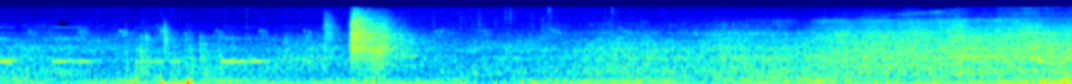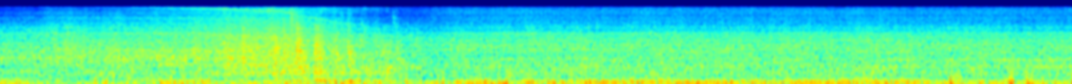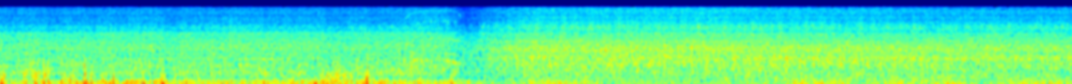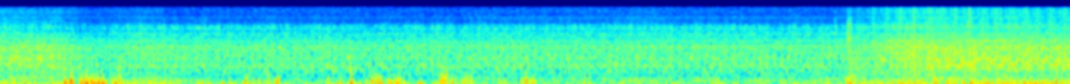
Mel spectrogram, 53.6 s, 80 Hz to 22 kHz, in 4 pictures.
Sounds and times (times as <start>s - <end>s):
Truck: 0.0s - 53.5s.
